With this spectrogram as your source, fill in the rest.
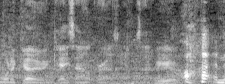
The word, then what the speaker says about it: Alcaraz: Alcaraz. Alcaraz. You don't say the Z. Oh, don't you? No, he had a press conference about it.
